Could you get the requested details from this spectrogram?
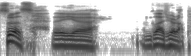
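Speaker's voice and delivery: loud, urgent voice. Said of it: "Lower your voice".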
